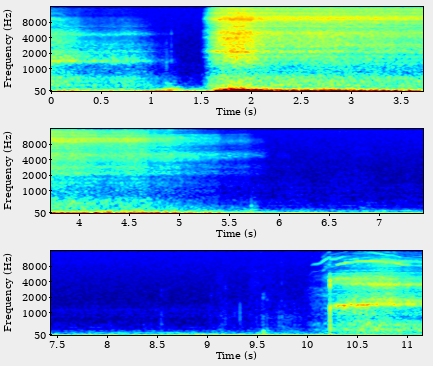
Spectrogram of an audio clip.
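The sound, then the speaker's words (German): A forceful exhale during a guided breathing exercise, made while bending the upper body forward and pressing the air out. One long, loud breathy rush lasts about four seconds, strongest at its start, followed by quiet before another breath begins at the end. “Und wenn du hier ausatmest, kannst du den Oberkörper auch nach vorne beugen und richtig pressen beim Ausatmen.”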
